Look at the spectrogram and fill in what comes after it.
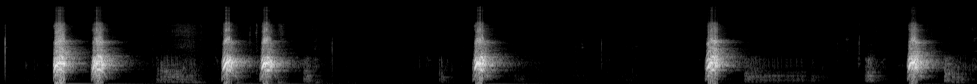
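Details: Lani, a female Shih Tzu, barks angrily in a bathtub, upset about a coming bath: sharp bark pairs and single barks spaced a second or two apart, with faint softer sounds between.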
